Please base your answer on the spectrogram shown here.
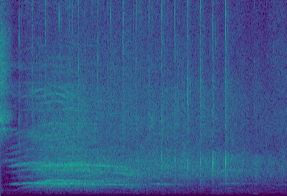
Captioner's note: audience cheering; audience applauding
